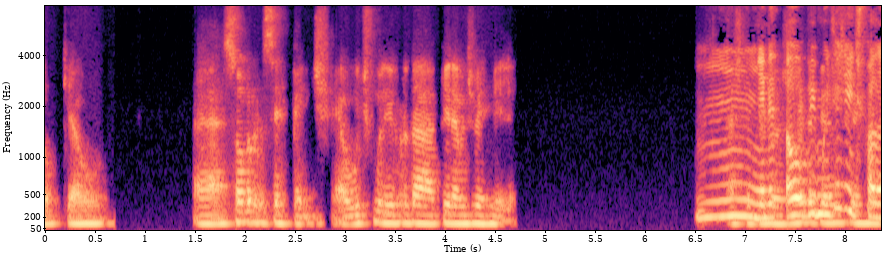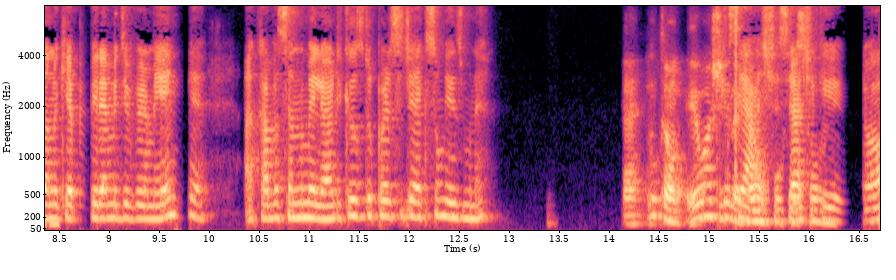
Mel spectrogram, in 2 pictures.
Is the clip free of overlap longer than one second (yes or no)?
no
